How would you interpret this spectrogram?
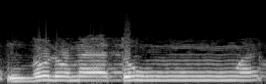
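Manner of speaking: ظلمات و with the tanween held nasal into و, very slow; ghunna merge. Shown as a demonstration. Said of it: "شوف أهو ده الإدغام". (ظلمات و بإدغام بغنة ممدودة)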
